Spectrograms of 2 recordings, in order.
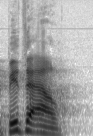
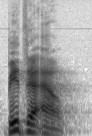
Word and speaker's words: Bezalel: Everyone say Bezalel. Oh, yeah, I just wanted to, so I didn't feel so bad when I said it wrong. Bezalel.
